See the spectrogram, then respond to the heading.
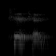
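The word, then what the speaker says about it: Κίρκη: such as cyclops or the bewitching kirkei which i'm told by a greek colleague that that is the actual pronunciation the seductive sirens the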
